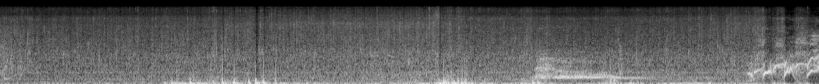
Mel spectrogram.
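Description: Wind rumbling and buffeting on the microphone over a steady hiss. About five seconds in comes a short, drawn-out, low call.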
